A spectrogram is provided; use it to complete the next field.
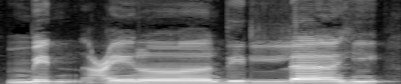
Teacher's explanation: آپ نے یہاں پر اظہار کرنا ہے، غنہ نہیں کرنا، تیزی کے ساتھ اس کو پڑھ دینا ہے، من عند اللہ۔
